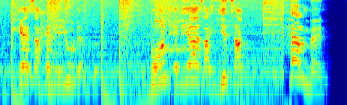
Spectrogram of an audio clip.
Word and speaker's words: Eliezer: Modern Hebrew was created in Europe by Europeans, especially by Yehuda, Eliezer Ben Yehuda, pronounced eli'ʕezeɾ, Yehuda.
